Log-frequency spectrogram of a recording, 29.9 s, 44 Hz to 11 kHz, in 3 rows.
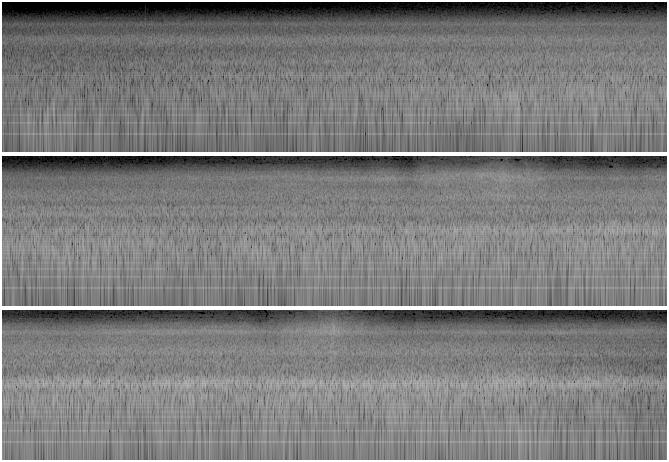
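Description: E7-series Shinkansen pulling out of the station and gathering speed alongside the platform: the wheel and traction-motor running noise grows steadily louder, with two brief hissing swells partway through, then falls away near the end as the last car clears.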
